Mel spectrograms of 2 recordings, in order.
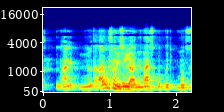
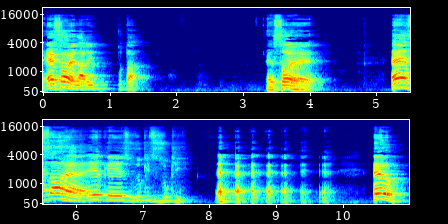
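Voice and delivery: hype shout-out; 5 semitones higher than usual. Acted. Host greeting his people on a live, hyped MC shout-out. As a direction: hype up the viewers like an MC.

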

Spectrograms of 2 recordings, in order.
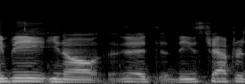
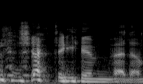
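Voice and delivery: laughing; 4 dB louder than usual. Real, not acted. Reading the line through laughter.

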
